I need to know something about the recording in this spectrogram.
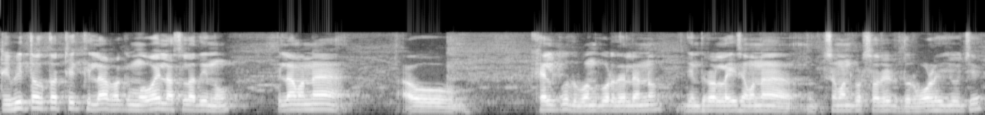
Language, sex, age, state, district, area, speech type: Odia, male, 30-45, Odisha, Subarnapur, urban, spontaneous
